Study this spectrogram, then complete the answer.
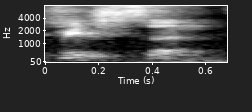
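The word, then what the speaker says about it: Ritchson: Richson. Richson. Rich son. It's a weird way to pronounce the last name, but yo, Richard Richson.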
